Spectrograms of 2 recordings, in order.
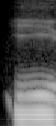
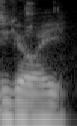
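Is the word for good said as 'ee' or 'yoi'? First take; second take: ee; yoi. First: The word is a single long 'ee' sound. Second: The word is two syllables, 'yo' and 'i'. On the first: This is the normal everyday form. "normally people just say it as e" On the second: This is an old-fashioned way of speaking. "it's kind of old fashioned to say it as yoi"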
